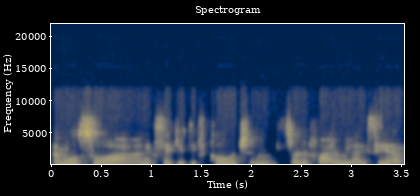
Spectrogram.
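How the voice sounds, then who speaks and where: Speaking at a moderate pace with a slight Peruvian accent, a woman holds a fairly low pitch in a monotone, flat delivery. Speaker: psychologist and executive coach. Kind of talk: webinar talk.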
